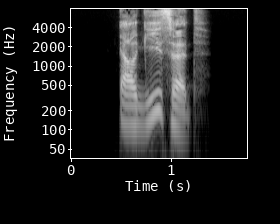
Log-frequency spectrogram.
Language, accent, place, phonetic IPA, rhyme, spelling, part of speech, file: German, Germany, Berlin, [ɛɐ̯ˈɡiːsət], -iːsət, ergießet, verb, De-ergießet.ogg
- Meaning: second-person plural subjunctive I of ergießen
